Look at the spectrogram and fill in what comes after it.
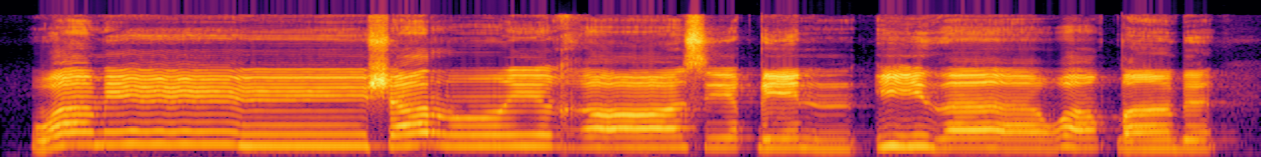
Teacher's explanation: gha panjang 2 ketukan karena ada alif diawali dengan fathah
